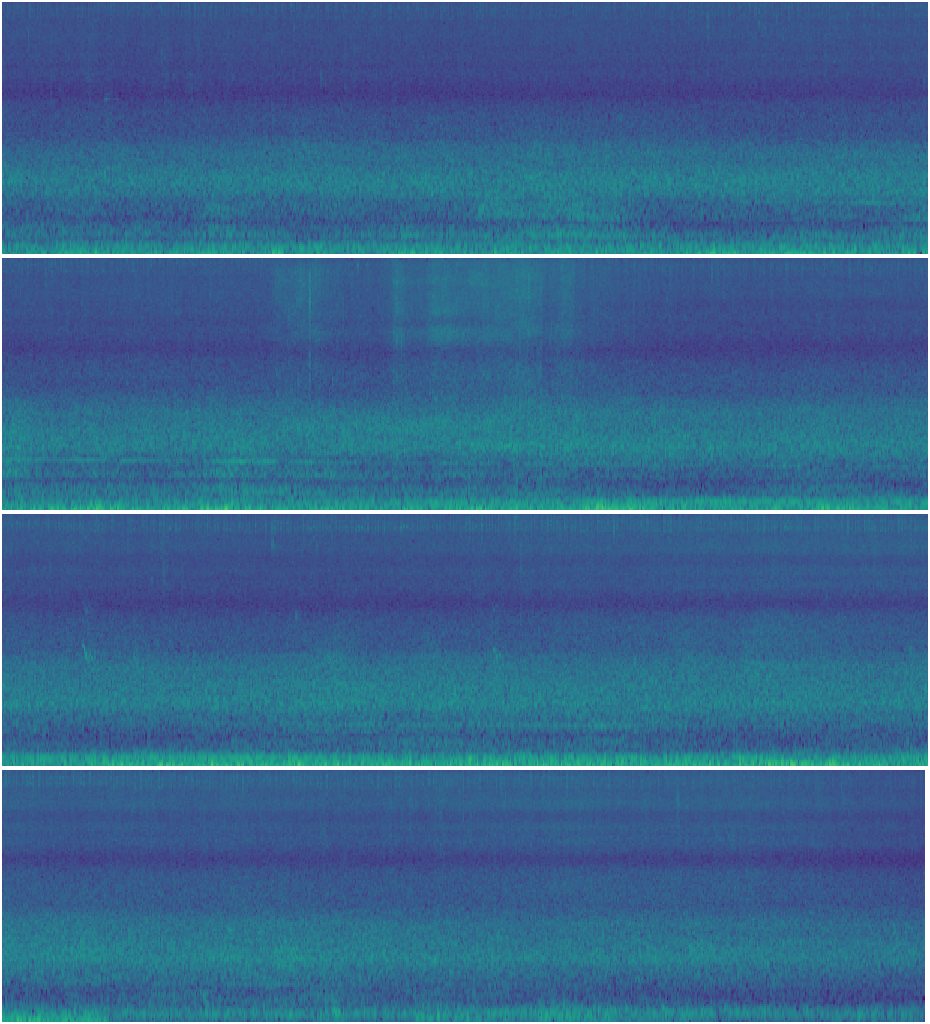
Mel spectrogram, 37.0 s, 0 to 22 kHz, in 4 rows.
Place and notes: ruis van de A44
background noise of the highway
